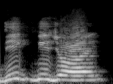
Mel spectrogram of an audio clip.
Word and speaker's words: দিগ্বিজয়: এখানে যেমন দেখতে পাচ্ছেন দিগ্বিজয়, দিগ্বিজয়, তার মানে বড় উচ্চারণটা স্পষ্ট এখানে হলো, চতুর্দিকে জয়।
